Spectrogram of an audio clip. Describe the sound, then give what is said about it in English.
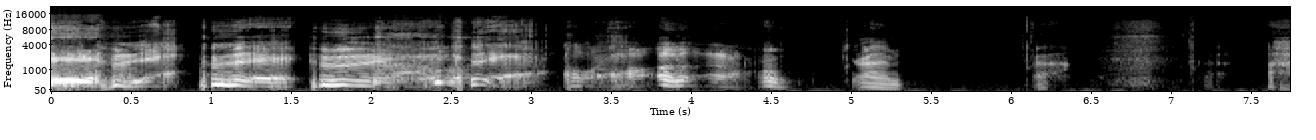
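A person loudly clears their throat with rough, gargling rasps, followed by several short coughs and hacking bursts that fade into quieter, breathy throat noises. “Get on coughing up that xenomorph.”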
